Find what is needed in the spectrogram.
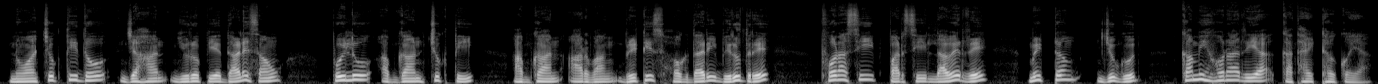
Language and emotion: Santali, neutral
